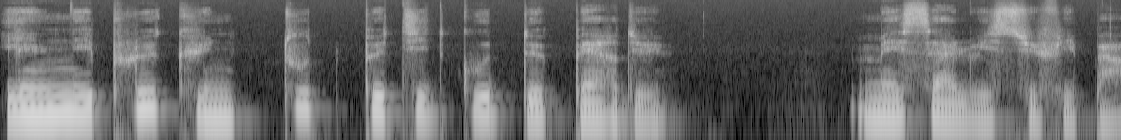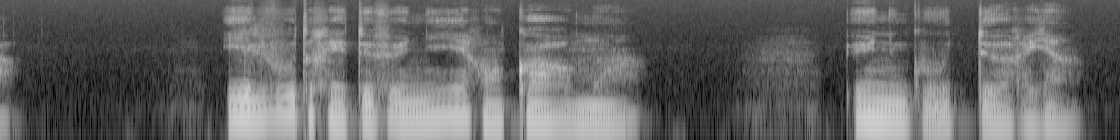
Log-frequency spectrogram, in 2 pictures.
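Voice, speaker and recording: A woman with a very deep, low pitch speaks very slowly, leaving long, frequent pauses. Her tone is gentle, soothing, dark and mellow, somewhat breathy, with ordinary pitch variation. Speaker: storyteller who reads her own tale. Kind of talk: bedtime story, told aloud. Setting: radio show. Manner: gentle, slow and soothing, with a soft storytelling cadence; repetitive, lulling phrasing with a fairy-tale rhythm.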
